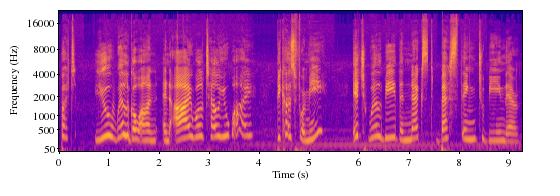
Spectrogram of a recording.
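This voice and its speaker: A woman voicing a kind, brave old male professor who speaks in a gentle, formal way and breaks into defiant shouts. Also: extremely high pitch, animated, unhurried, voice pushed up, exaggerated voice. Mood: tender.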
